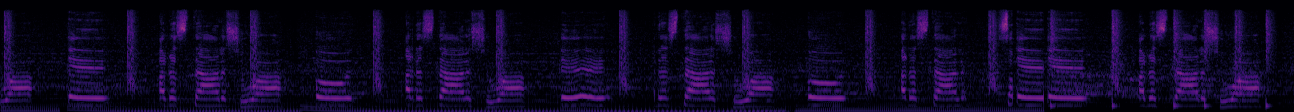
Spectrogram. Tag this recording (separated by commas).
Music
